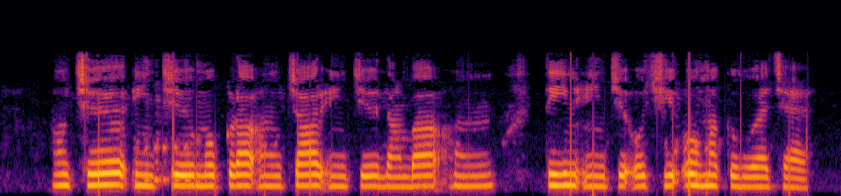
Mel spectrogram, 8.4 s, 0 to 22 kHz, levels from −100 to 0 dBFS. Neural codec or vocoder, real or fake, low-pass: none; real; 7.2 kHz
